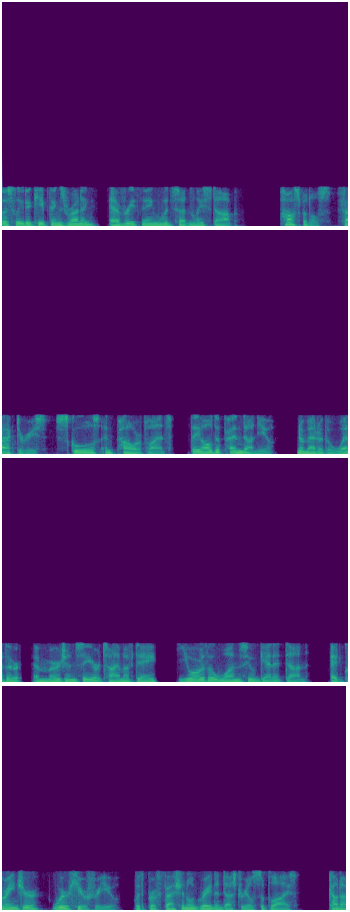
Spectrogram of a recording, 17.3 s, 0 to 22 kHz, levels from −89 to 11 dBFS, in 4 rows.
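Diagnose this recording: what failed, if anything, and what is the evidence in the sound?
Nothing failed; the speech comes through intact.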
